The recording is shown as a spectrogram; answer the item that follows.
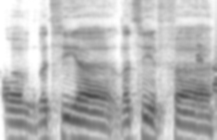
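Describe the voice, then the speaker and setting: Casual lowish-voiced man muttering live commentary. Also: fairly even intonation, a little slow, mellow. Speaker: livestreaming trader.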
